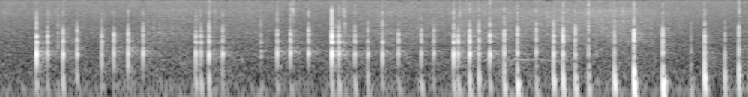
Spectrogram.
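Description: Long nails of both hands tap and scratch the cover of a closed brown faux leather notebook held horizontally. A quiet, irregular stream of short, dry taps with almost no ring, some louder than others, sits over faint scratching, with most of the sound low and soft thuds under each tap.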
